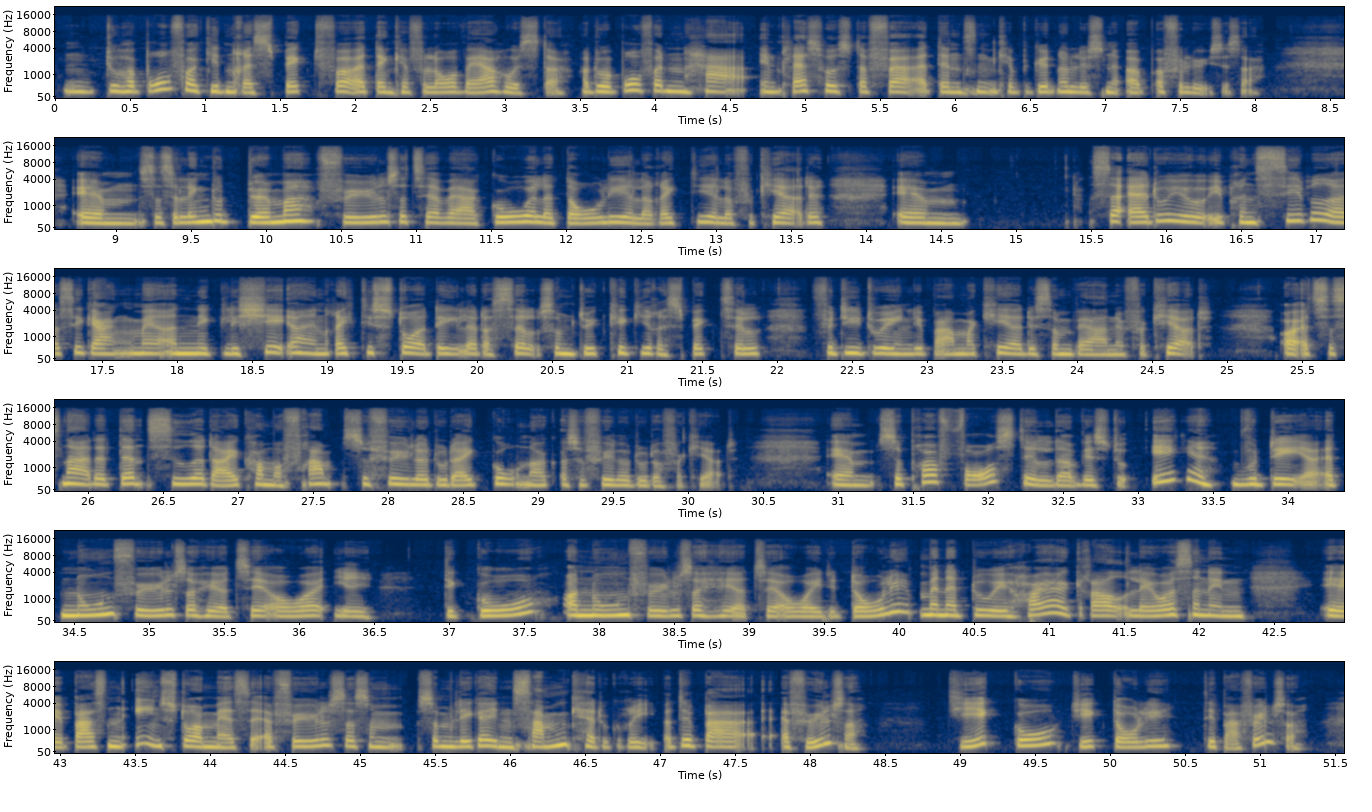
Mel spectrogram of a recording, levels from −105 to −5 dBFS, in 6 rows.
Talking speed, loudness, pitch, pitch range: 220 wpm, -25 LUFS, 205 Hz, 195-225 Hz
